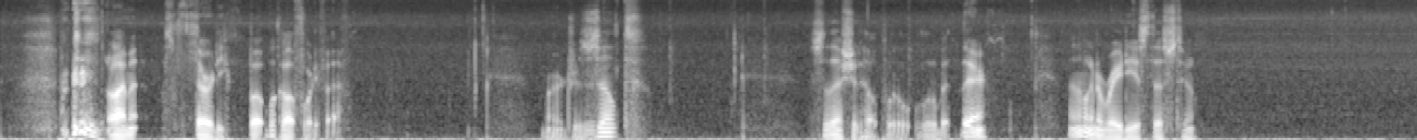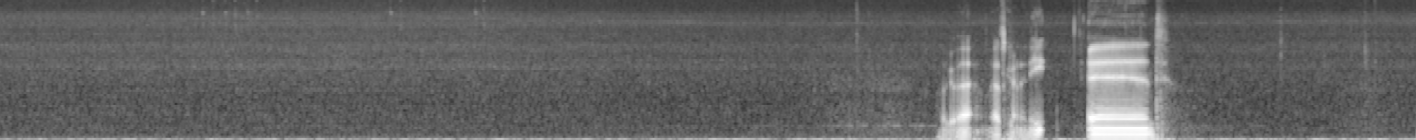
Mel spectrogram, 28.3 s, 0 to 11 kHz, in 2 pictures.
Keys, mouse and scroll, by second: 5.3-6.4 middle drag, 6.7 middle click, 7.6 scroll down 1, 7.6 middle click, 9.1 middle click, 9.6 scroll up 1, 9.7 middle click, 10.0 Escape, 11.3 u, 13.3 click, 16.2 click, 16.4 click, 16.6 click, 18.1 click, 18.9 click, 24.3 middle click, 26.5 scroll up 2, 27.0 Escape, 27.8 u.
